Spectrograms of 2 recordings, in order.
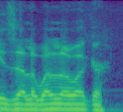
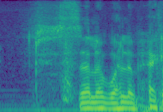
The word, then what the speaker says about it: Zellweger: Also, you pronounce it Renee Zellweger. – Zellweger.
